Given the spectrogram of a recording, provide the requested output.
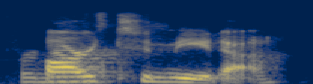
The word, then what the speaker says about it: Artemida: And And the name of your company, pronounce that for me real quick, too, so we know how. Artameita.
